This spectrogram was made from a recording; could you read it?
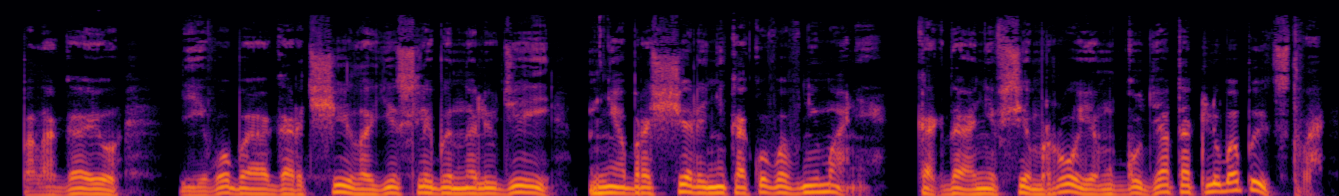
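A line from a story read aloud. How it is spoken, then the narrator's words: Plain. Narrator (Russian): сказал молодой человек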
